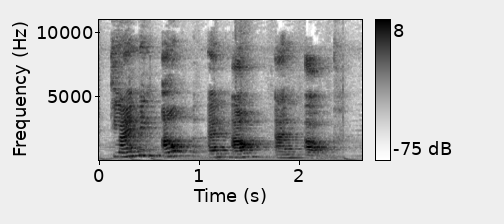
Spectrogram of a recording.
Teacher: I have just increased the pitch where I am walking towards the staircase, climbing up and up and up.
